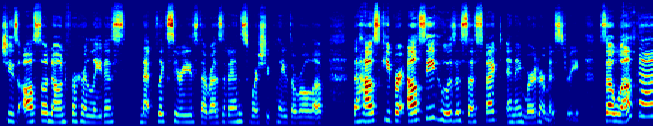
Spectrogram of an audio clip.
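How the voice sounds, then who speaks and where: A woman with a plain, everyday voice and a fairly high pitch speaks at a fairly quick pace, her loudness swinging a lot and her pitch varying in an ordinary way. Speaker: interviewer. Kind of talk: interview questions.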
